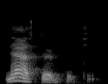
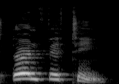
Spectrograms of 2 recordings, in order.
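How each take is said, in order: First: Said in the usual way. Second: Much higher, louder, third stressed hard; exasperated outburst. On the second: Real, not acted. Coach reviewing film blurts out the down, exasperated shout. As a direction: cry out the down in disbelief.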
